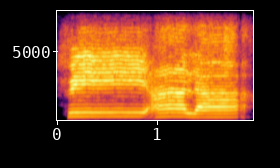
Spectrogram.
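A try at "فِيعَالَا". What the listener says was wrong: Panjang semua.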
